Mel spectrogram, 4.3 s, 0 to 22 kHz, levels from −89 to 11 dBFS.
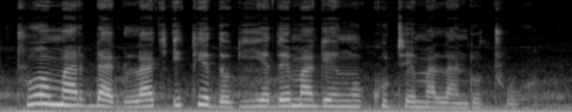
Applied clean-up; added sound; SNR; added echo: none; Aircraft; 9 dB; none.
